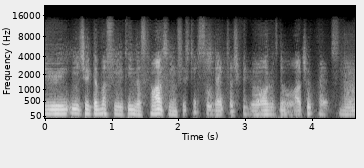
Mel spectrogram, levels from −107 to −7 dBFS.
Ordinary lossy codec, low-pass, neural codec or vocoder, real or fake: Opus, 64 kbps; 14.4 kHz; codec, 44.1 kHz, 0.9 kbps, DAC; fake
